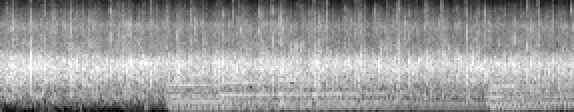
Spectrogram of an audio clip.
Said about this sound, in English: Why don't we give God a great big hand clap of praise?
